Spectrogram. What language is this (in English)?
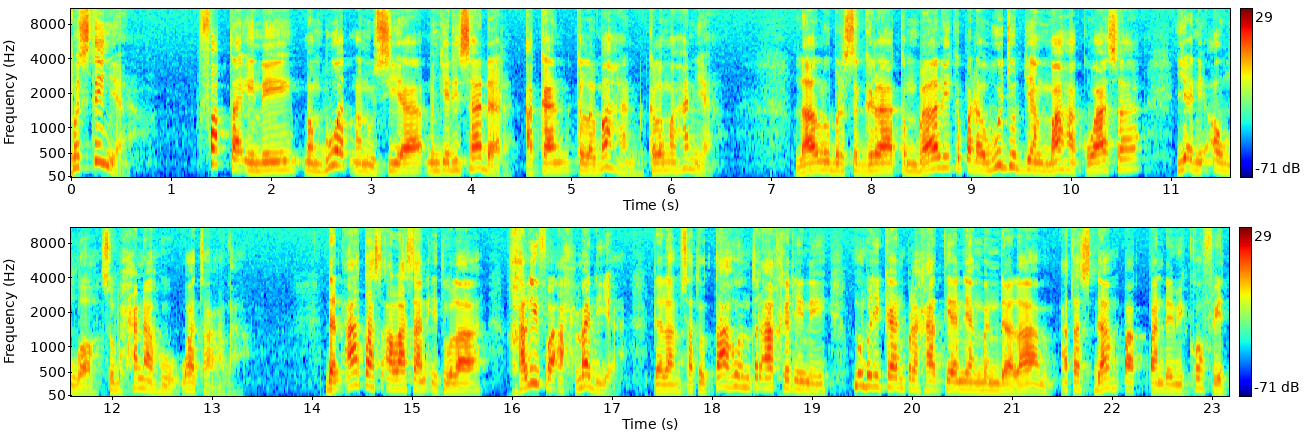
Indonesian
